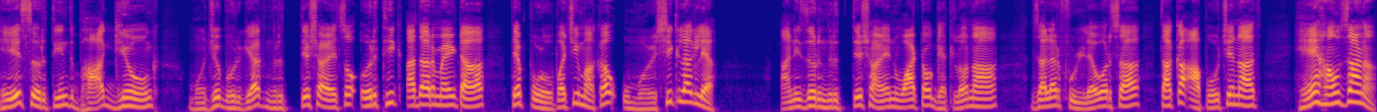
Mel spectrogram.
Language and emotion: Goan Konkani, happy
